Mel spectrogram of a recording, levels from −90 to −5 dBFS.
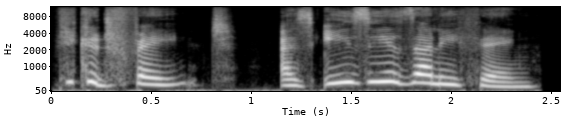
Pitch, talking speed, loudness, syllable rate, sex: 275 Hz, 165 wpm, -16 LUFS, 4.7 syllables/s, female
